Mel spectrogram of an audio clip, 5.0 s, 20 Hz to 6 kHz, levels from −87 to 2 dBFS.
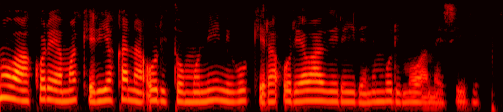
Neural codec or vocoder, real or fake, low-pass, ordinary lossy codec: none; real; 5.4 kHz; none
